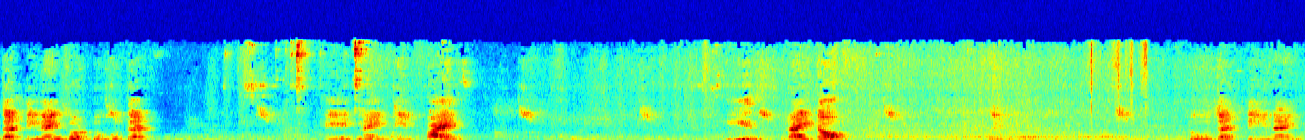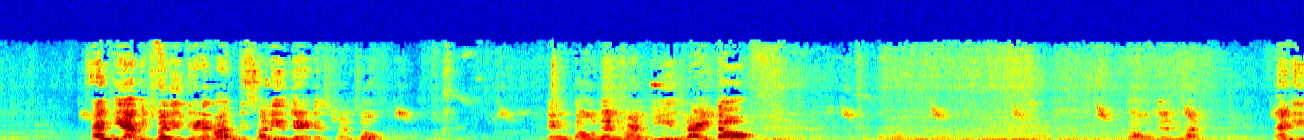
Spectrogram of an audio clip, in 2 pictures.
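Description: A woman speaks calmly and clearly, explaining as she teaches.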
